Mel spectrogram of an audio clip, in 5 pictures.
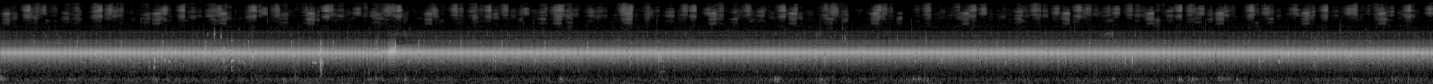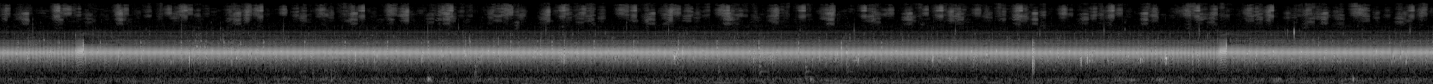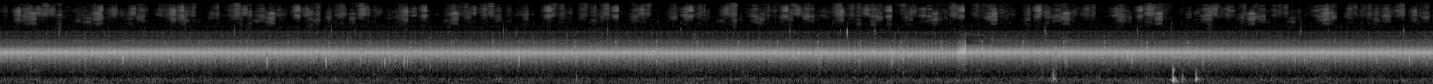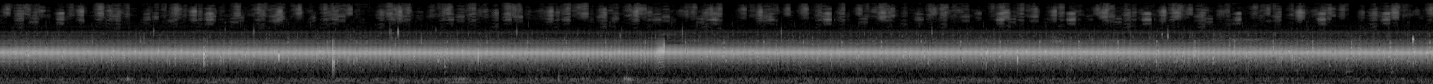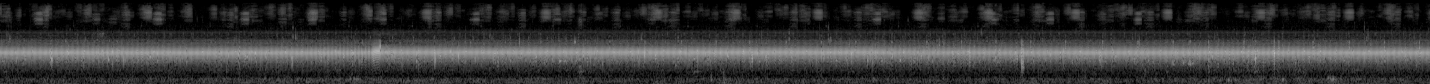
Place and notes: Rubikiai lake, Lithuania, underwater listening
Hydrophone recording in Rubikiai lake.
